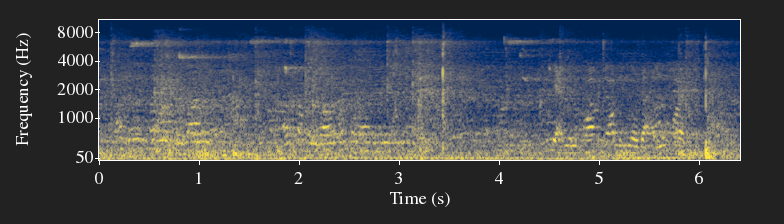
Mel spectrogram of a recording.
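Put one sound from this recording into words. A crowd of people chatters in the background of an echoing hall.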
